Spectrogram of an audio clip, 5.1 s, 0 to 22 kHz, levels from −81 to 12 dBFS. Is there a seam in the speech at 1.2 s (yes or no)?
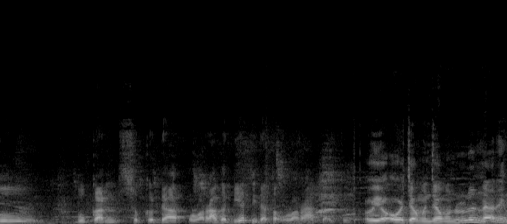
no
